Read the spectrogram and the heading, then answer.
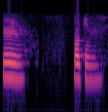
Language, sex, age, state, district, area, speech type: Tamil, female, 18-30, Tamil Nadu, Madurai, urban, conversation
